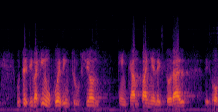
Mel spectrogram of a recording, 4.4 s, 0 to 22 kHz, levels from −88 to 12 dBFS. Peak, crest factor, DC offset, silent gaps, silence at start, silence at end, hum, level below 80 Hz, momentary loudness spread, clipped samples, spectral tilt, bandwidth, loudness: -12 dBFS; 16 dB; under 0.1%; none; 0.05 s; 0 s; none; -66 dBFS; 15 LU; under 0.1%; -6 dB/octave; 8.4 kHz; -26 LUFS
